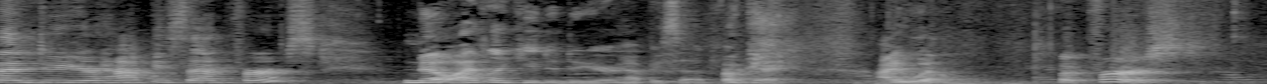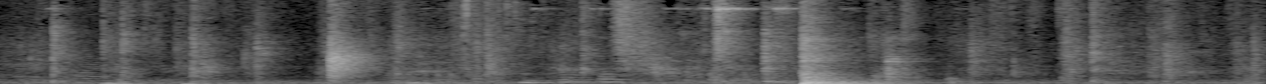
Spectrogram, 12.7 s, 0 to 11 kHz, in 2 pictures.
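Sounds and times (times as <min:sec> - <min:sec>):
speech: 0:00.1 - 0:06.0
household rustling and shuffling: 0:03.8 - 0:12.6
door in a house shut with a solid thud: 0:10.2 - 0:11.0.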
